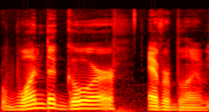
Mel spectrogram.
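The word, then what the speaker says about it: Wundagore Everbloom: Let me see if I can say this right. Wondagore Everbloom. – Yeah. – There we go.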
